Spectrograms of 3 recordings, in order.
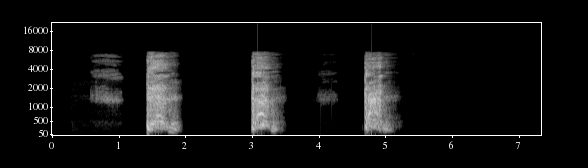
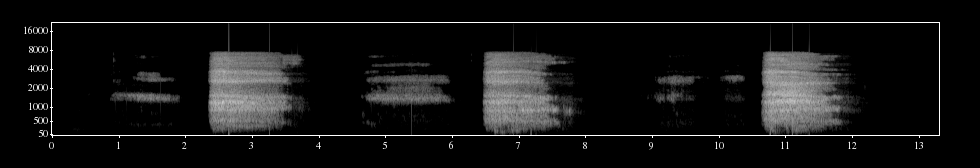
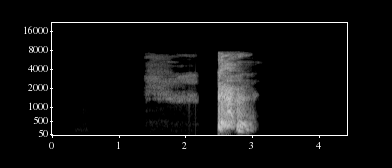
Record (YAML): three_cough_length: 7.3 s
three_cough_amplitude: 30240
three_cough_signal_mean_std_ratio: 0.3
exhalation_length: 13.3 s
exhalation_amplitude: 23808
exhalation_signal_mean_std_ratio: 0.39
cough_length: 4.4 s
cough_amplitude: 28603
cough_signal_mean_std_ratio: 0.25
survey_phase: alpha (2021-03-01 to 2021-08-12)
age: 65+
gender: Male
wearing_mask: 'No'
symptom_cough_any: true
symptom_fatigue: true
smoker_status: Ex-smoker
respiratory_condition_asthma: false
respiratory_condition_other: false
recruitment_source: Test and Trace
submission_delay: 1 day
covid_test_result: Positive
covid_test_method: LFT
